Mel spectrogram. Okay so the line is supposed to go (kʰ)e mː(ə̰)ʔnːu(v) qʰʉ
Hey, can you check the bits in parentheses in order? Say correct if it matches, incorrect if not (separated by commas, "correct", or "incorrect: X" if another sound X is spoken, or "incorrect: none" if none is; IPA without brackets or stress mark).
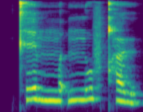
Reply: correct, incorrect: ə, incorrect: f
